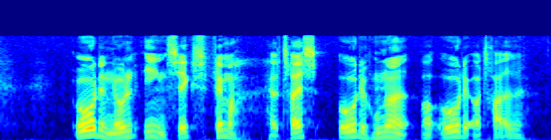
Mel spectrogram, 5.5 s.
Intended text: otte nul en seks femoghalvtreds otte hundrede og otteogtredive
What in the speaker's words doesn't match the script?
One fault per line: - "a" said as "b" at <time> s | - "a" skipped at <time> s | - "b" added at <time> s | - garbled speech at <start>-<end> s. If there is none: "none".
none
